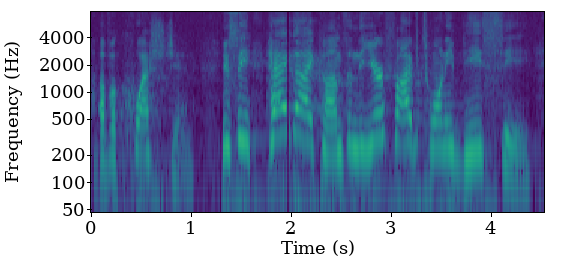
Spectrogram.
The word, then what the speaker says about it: Haggai: of Haggai right can we all say that hey guy we didn't all say that hey guy Aaron thought it was Hagee i but it is actually pronounced hey guys Steve can you say that hey guy there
